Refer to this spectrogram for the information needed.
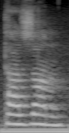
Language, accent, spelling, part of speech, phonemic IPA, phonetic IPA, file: Armenian, Western Armenian, դաժան, adjective, /tɑˈʒɑn/, [tʰɑʒɑ́n], HyW-դաժան.ogg
- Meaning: cruel, harsh, ruthless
